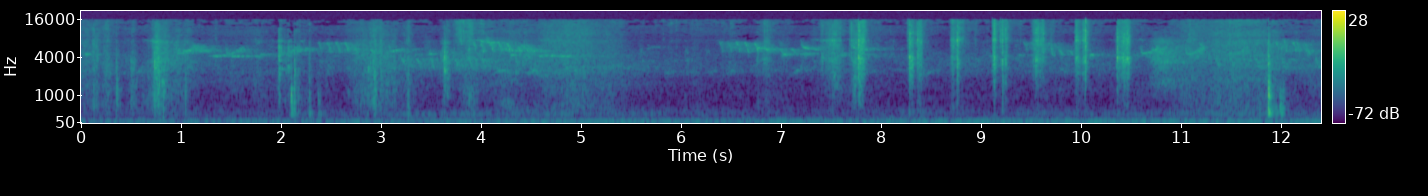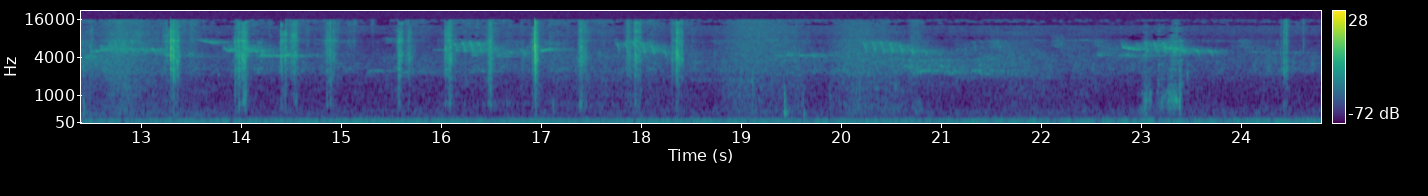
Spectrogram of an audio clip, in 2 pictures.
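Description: Faint chirping of small birds at intervals, with scattered light clicks and knocks from small food containers and utensils handled on a stone table; the sharpest knock comes about halfway.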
